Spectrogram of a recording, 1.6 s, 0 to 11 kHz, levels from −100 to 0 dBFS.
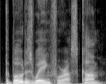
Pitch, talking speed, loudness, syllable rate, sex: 140 Hz, 265 wpm, -16 LUFS, 5.8 syllables/s, male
